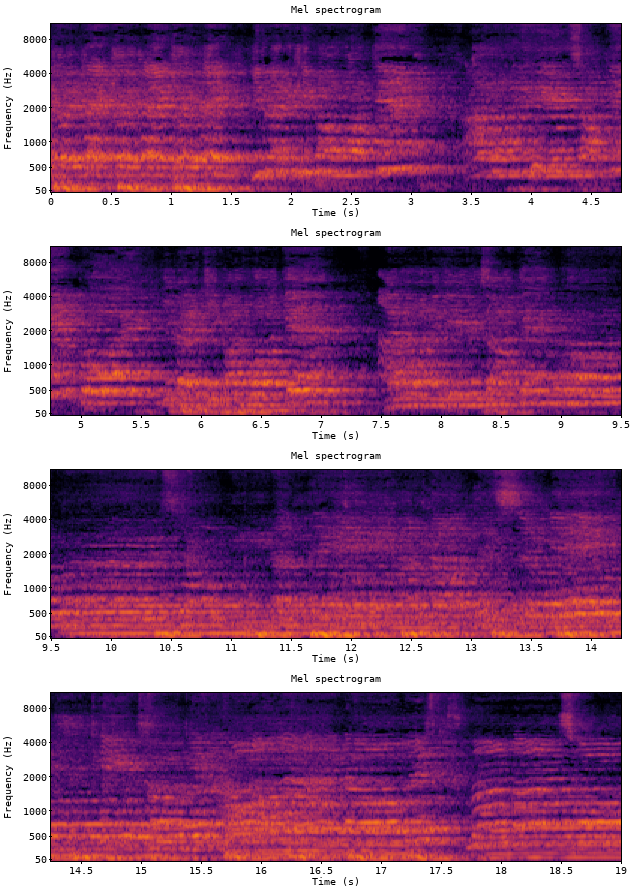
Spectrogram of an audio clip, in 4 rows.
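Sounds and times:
a cappella group singing: 0.0 - 19.0
low vocal bass line: 9.6 - 17.5.

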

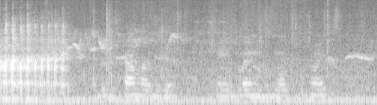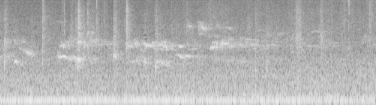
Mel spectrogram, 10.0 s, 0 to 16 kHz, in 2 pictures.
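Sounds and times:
sheep bleating: 0.0 - 1.0.

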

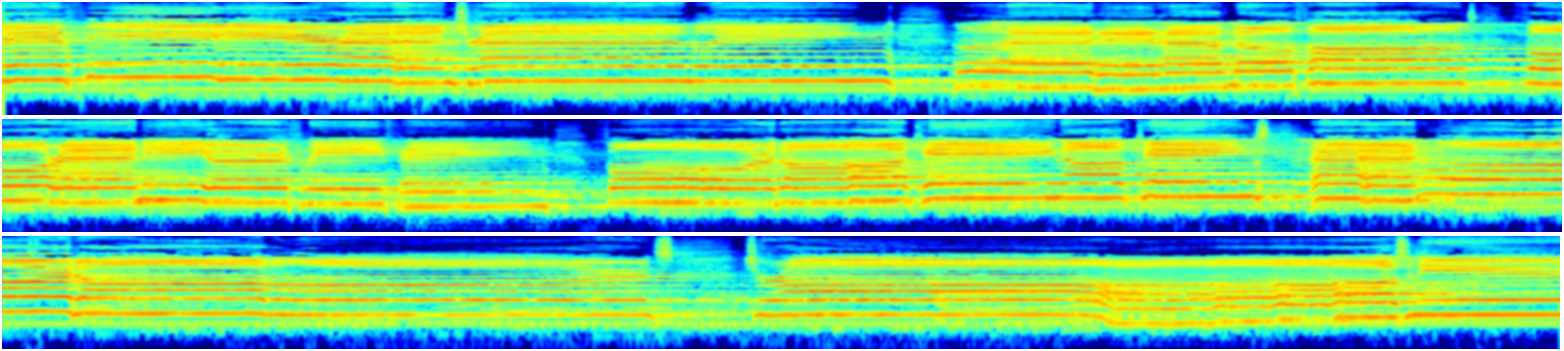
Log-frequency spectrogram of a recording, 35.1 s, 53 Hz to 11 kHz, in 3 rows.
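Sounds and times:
unaccompanied liturgical chant: 0.0 - 35.0.

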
